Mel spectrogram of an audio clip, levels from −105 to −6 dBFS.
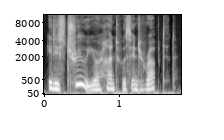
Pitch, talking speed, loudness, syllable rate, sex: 185 Hz, 230 wpm, -16 LUFS, 5.9 syllables/s, female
